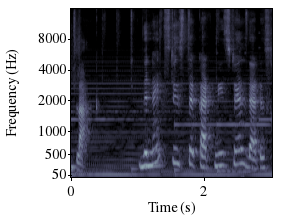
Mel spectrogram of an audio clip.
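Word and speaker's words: Kachni: compulsorily outlined in black the next is the cutney style that is how that word is pronounced where we do lot of line work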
